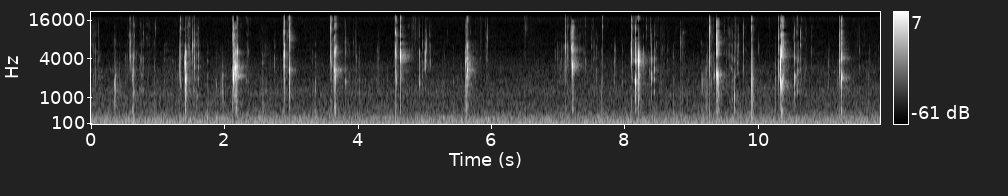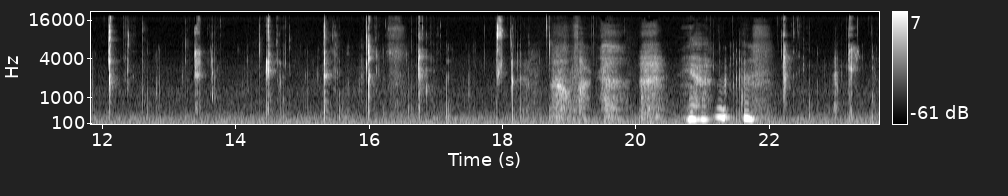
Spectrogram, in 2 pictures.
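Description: Wet licking kisses from a puppy: many faint, quick smacking clicks in an irregular rhythm, gathering into a denser stretch of wet slurping near the end.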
